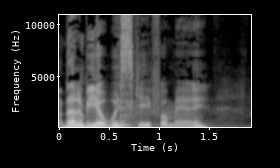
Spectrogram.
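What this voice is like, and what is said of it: Put-on Australian accent. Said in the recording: “That just went from like a British to an Australian accent.”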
